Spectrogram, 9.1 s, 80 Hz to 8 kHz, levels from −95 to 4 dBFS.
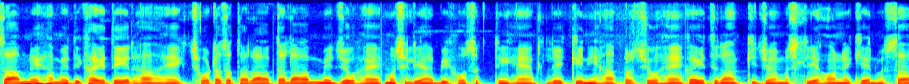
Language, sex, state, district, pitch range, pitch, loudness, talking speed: Maithili, male, Bihar, Muzaffarpur, 105-120 Hz, 110 Hz, -14 LUFS, 215 wpm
